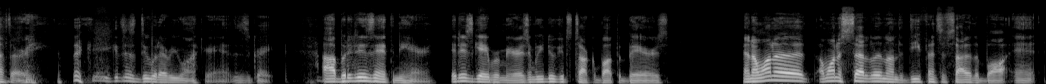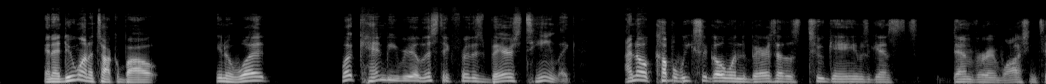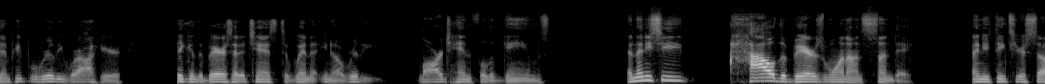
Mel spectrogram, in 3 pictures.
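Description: From 16.93 s, after "I know a", a call bitrate drop sets in, lasting until 24.71 s, just before "large handful of games". High frequencies above about 8 kHz vanish and coarser coding makes the speech muffled and rough for roughly six seconds, consistent with the rate falling from about 32 to 12 kbps.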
